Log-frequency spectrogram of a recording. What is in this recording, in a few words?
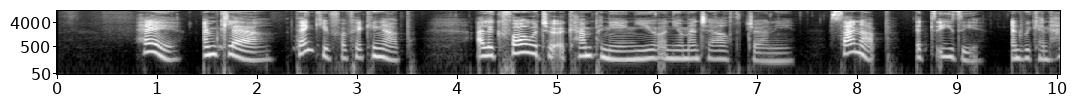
Voicenote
